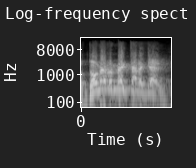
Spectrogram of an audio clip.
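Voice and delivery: high, loud fake complaint about the meal; mock outrage. To his wife after a great meal, a hammed-up mock outrage. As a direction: pretend to be offended by a dish he loved.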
